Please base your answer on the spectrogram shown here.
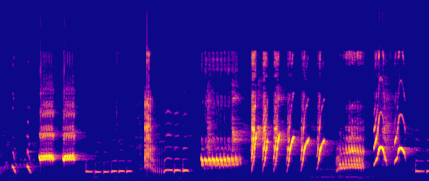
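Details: Asian pied starling, a champion-type singer, in a lure song for other birds: buzzy squawks, level whistle strings, a grating rattle and a run of rising, looping whistled chirps.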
